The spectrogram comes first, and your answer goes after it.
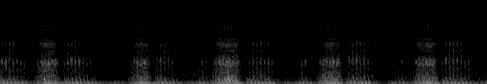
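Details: Domestic cat Iris giving a relaxed purr for purr therapy, low vibrating hum with rhythmic swelling breaths about once a second and a faint click near the start.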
